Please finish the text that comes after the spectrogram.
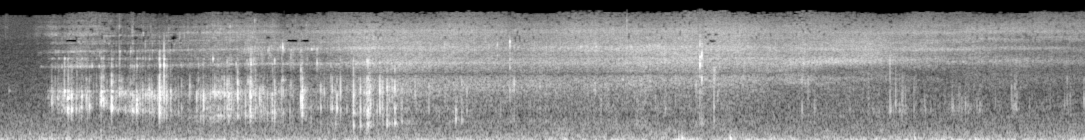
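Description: Carbonated Wilkinson tonic water pours into a glass of gin, a bright fizzing hiss with crackling bubbles that swells over the first few seconds, then settles into a steady soft effervescent sizzle with occasional pops.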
